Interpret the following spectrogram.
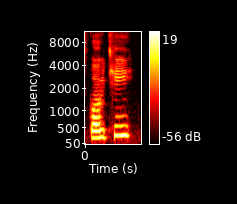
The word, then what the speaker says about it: Gotye: Which hit song is this Aussie star and the name is Goiti best known for? I love this song. Land Down Under. His name is spelled Gotye. Gotye is his.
